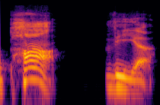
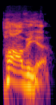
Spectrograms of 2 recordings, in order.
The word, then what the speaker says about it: Pavia: The New Mexico State pronunciation guide, PAH, P-A-H, in big letters, and then V. So Pavia.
